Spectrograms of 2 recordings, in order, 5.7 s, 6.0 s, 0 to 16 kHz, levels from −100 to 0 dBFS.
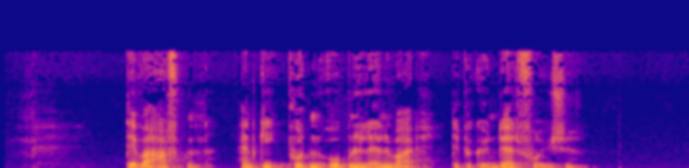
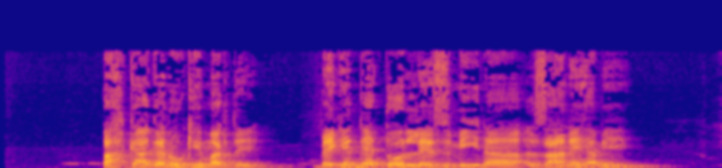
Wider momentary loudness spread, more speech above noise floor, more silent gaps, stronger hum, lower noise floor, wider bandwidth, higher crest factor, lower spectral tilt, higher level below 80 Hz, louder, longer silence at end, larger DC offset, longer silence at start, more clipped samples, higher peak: first, 14 LU vs 10 LU; about the same, 52 dB vs 53 dB; neither; neither; first, -79 dBFS vs -75 dBFS; about the same, 11.5 kHz vs 11.5 kHz; about the same, 22 dB vs 20 dB; about the same, -5 dB/octave vs -4 dB/octave; first, -46 dBFS vs -70 dBFS; second, -27 LUFS vs -21 LUFS; first, 0.9 s vs 0.6 s; neither; first, 1.05 s vs 0.85 s; neither; second, -8 dBFS vs -2 dBFS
